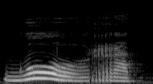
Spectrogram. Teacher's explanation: what happens if we have our letter O after the stressed syllable? Город. My O in this position is also a schwa sound.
